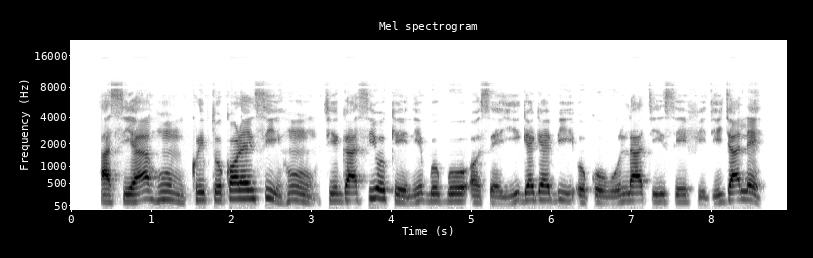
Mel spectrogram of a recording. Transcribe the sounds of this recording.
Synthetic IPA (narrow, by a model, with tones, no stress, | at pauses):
a˨si˨a˨˦ɦũ˦m̩˨kɾi˦p̚to˧kɔ˦ɾɛ˦n˦si˦˨ɦũ˦ti˧ɡa˧si˦o˦˨ke˨nĩ˨˦ɡ͡bo˧ɡ͡bo˧ɔ˨sɛ˨jiː˨˦ɡɛ˦ɡɛ˦bi˦o˨ko˨wo˨˦n̩˦la˦ti˧se˧fi˨di˨˦d͡ʒa˦lɛ˦˨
